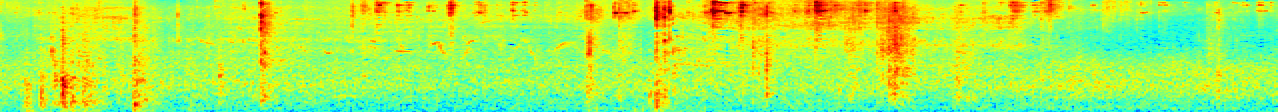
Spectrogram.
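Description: Scattered knocks and clunks of hard gear cases being shifted and stacked inside the cargo area of a van, several separate thumps spread over a few seconds.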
